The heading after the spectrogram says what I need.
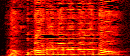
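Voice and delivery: frantic no. Retold or imitated. Denying what just happened in loud high no's. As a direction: refuse to believe it. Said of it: "I'm like".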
